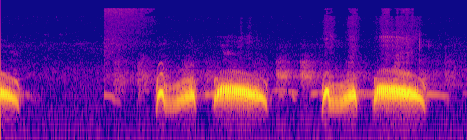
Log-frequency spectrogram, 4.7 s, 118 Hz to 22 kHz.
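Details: Cooing of male and female spotted doves meant to get trained birds cooing: two deep phrases about 1.6 seconds apart, a wavering note then a long level coo, over faint distant dove notes.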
